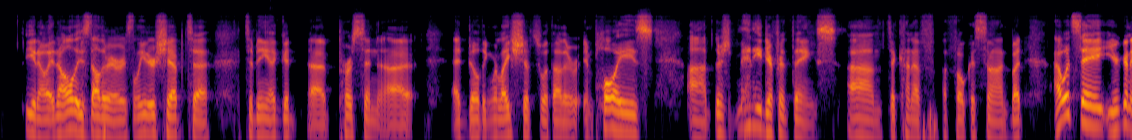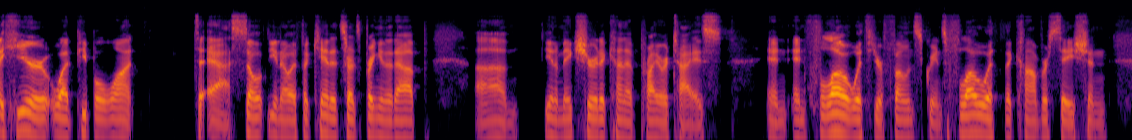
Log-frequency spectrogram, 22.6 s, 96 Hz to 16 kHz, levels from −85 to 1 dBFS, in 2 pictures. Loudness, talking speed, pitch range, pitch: -25 LUFS, 200 wpm, 100-110 Hz, 105 Hz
